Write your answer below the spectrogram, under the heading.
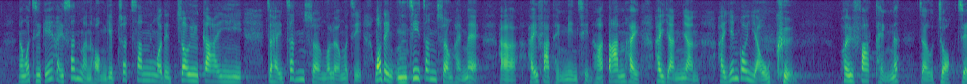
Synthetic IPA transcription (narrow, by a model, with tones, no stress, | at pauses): naː˨˩ŋɔː˨˧t͡siː˨ke˨˥jɦɐ˨jsɐ˥nmɐ˨˩nɦɔː˨˩ŋjiː˨p̚t͡ʃʰɵ˥t̚sɐ˥n˥ŋɔː˨˧t̪e˨jt͡ʃɵ˧ɥkaː˧jjiː˧ | t͡sɐ˨whɐ˨jt͡sɐ˥nsœː˨ŋkɔː˧lœː˨˧ŋkɔː˧t͡siː˨˩ŋɔː˨˧t̪e˨jm̩˨˩t͡siː˥t͡sɐ˥nsœː˨˧ŋɦɐ˨jmɛː˥ | ha̰ː˨˧hɐ˨˥jfaː˧t̪̚ʰɪ˨˩ŋmiː˨nt͡sʰiː˨˩nɦaː˨˧t̪aː˨nɦɐ˨jhɐ˨jːɐ˨˩njɐ˨˩nhɐ˨jːɪ˥ŋkɔː˥jːɐ̰˨˧wkʰyː˨˩n | hɵ˧ɥfaː˧t̚t̪ʰɪ˨˩ŋnɛː˥ | t͡sɐ˨wt͡sɔː˧k̚t͡sɪ˨k̚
